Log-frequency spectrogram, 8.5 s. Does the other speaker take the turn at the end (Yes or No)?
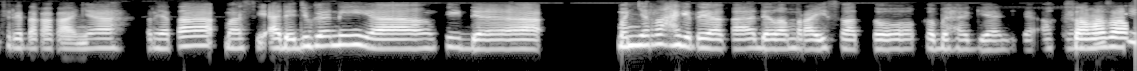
Yes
